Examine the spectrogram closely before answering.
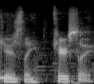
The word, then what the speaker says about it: Kearsley: Kearsley.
